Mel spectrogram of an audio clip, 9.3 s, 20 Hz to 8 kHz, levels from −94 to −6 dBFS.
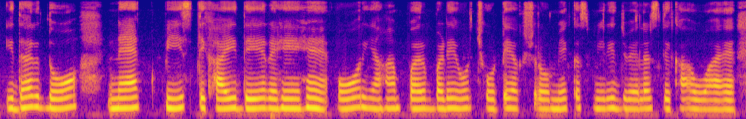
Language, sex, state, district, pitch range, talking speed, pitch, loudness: Hindi, female, Uttar Pradesh, Saharanpur, 195-210 Hz, 135 wpm, 200 Hz, -15 LUFS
